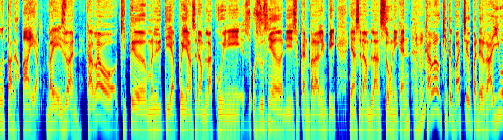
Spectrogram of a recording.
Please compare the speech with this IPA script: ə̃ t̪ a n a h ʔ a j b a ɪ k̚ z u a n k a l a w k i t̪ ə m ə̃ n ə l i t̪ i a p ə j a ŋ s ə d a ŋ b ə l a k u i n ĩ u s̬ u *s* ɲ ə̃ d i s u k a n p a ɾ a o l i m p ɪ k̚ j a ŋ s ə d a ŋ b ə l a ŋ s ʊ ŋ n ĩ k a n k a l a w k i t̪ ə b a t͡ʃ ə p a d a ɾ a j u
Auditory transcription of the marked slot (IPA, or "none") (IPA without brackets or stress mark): s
